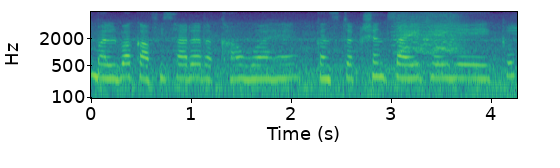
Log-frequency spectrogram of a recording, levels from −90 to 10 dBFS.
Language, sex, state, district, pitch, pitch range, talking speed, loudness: Hindi, female, Madhya Pradesh, Katni, 265 Hz, 255-270 Hz, 155 wpm, -17 LUFS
